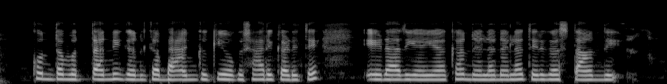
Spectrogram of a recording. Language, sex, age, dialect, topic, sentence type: Telugu, female, 25-30, Telangana, banking, statement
